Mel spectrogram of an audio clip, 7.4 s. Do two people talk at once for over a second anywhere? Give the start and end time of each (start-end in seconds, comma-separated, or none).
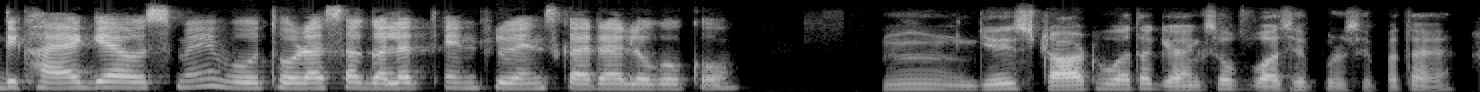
none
